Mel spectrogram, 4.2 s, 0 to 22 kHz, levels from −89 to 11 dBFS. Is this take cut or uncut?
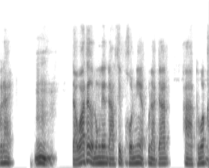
uncut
